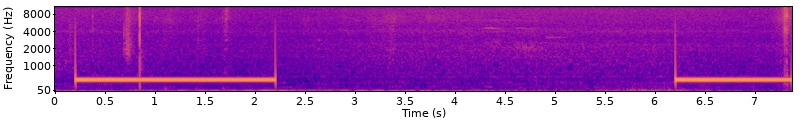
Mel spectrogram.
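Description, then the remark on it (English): A phone ringback tone: a steady, fairly loud low hum lasting about two seconds, then roughly four seconds of quiet line noise before the next ring begins. “Oh, it's ringing.”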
